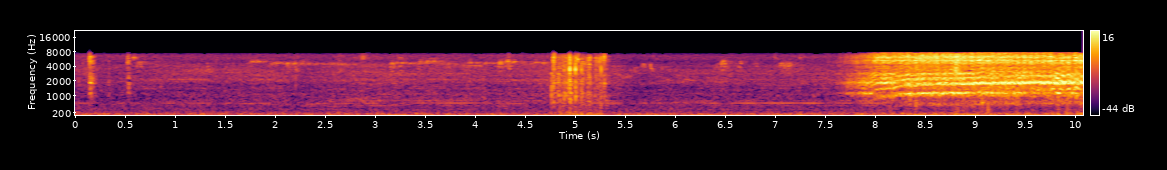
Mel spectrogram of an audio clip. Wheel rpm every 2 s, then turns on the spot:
0, 0, 10, 10, 130.
4-6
